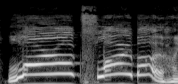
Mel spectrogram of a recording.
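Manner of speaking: very high, drawn-out mock commentator call; hoped-for broadcast call. Co-host showing the baseball call he hopes to hear, mock announcer cry. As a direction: belt it out high, loud and slow. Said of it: "hoping that I can hear".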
